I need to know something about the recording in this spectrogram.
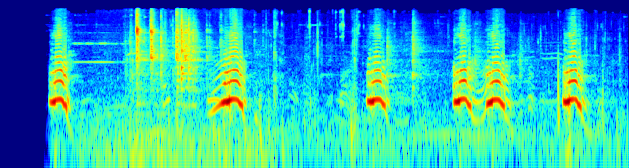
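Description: A dog at a dog park barks in a string of short, high, whiny yelps, about six in irregular bursts, with a brief metallic jingle and clatter early on and faint background noise between.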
